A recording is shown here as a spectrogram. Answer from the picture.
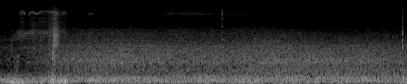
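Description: Steady road traffic noise from vehicles on the street, with a brief high squeal near the start.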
